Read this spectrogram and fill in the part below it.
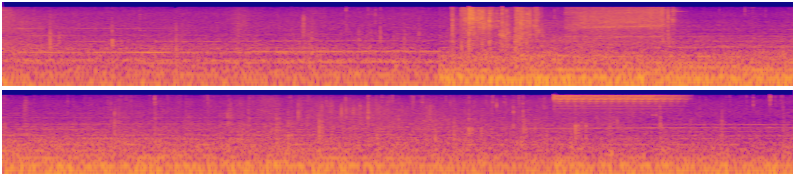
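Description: Footsteps crunch quickly on loose gravel.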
